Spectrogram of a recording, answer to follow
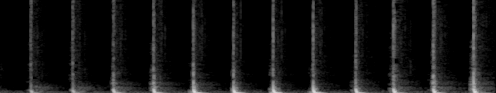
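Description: A fist knocking rapidly and evenly on a hard surface, about five knocks a second, like someone knocking at a door.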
